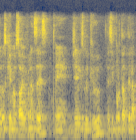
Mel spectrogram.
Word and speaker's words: Jacques Lecoq: Jacques Lecoq, es importante la pronunciación.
